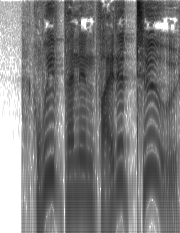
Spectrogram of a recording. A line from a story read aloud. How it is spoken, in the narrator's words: she blurted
